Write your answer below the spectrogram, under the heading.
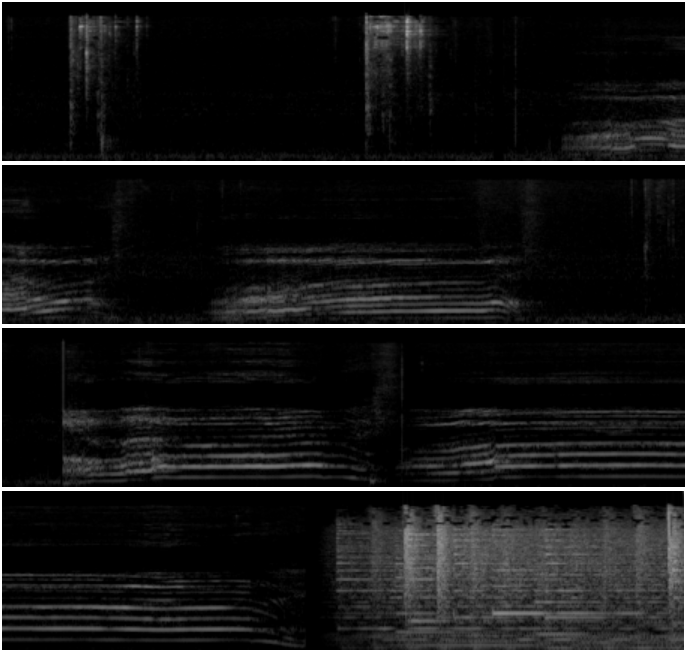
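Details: Siberian Husky in a humorous compilation howling at length: wavering, whining howls rising and falling, then long sustained tonal howls, with a burst of music and noise at the end.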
